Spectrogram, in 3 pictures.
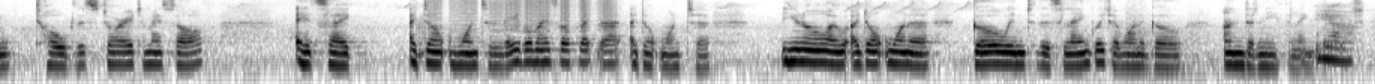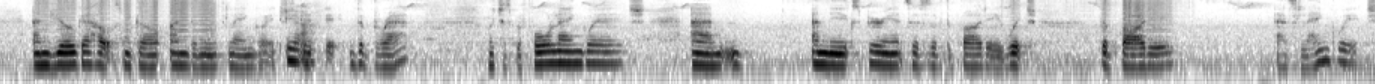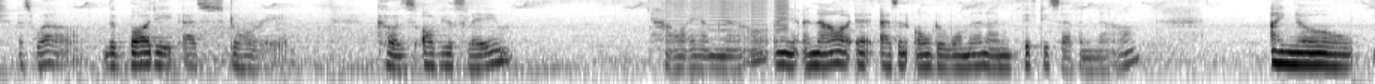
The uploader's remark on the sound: Little technical noise issue over this episode (bearable)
